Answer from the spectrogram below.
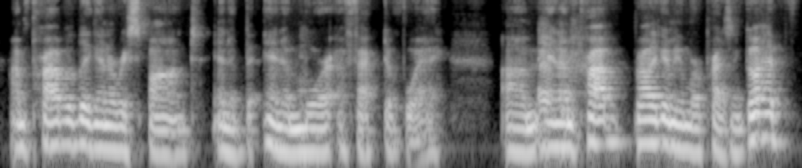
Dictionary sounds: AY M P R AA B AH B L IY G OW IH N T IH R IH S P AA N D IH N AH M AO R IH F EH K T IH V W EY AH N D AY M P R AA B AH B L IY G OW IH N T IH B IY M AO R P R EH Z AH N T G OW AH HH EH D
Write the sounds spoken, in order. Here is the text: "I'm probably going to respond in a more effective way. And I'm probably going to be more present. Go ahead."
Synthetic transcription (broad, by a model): AY M P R AA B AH B L IY G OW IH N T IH R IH S P AA N D IH N AH M AO R IH F EH K T IH V W EY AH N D AY M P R AA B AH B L IY G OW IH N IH B IY M AO R P R EH Z AH N T G OW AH HH EH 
